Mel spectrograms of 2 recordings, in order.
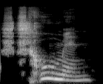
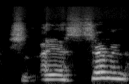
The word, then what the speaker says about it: Schumann: You gotta get your German, and I should because I'm German, so I should be able to say it properly. But I Uh-oh. think my English comes in there too Hmm, much, hmm. and my Irish kind of kicks in and says, Sherman, Irish, German, Sherman."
